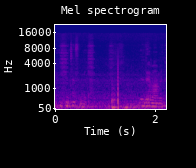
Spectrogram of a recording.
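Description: Quiet male speech in Korean, with a single sharp click a little past a second in.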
